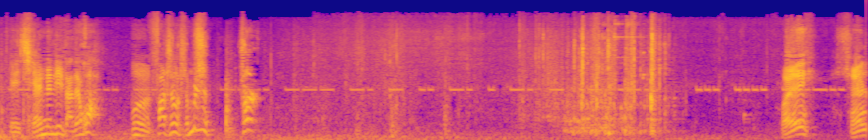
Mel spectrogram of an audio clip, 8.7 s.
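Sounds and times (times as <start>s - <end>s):
speech: 0.1s - 2.7s, 7.9s - 8.6s
old field telephone ringing: 3.5s - 8.5s.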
